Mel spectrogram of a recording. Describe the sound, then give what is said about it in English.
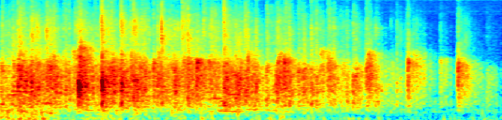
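An audience stands, claps and shouts in praise to Almighty God, clapping steadily for several seconds: a dense, lively burst of many hands with sharp accents, thinning out slightly toward the end. “Where you are, just stand and clap and shout and give praise to Almighty God.”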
